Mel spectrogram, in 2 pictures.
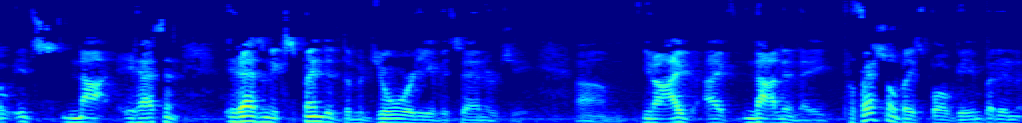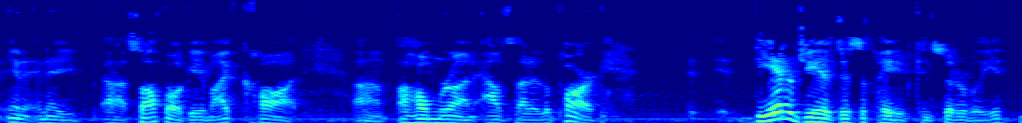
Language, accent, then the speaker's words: English; Indiana, United States; also born or lived in Chicago; When I was a kid, I grew up in southern Indiana, and I was born in Chicago, but I got dragged down to southern Indiana when I was a little kid.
